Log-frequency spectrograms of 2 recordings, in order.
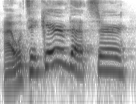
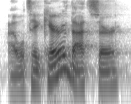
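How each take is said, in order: First: It is said in a cruel, sarcastic tone. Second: It is said in a polite, neutral tone.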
